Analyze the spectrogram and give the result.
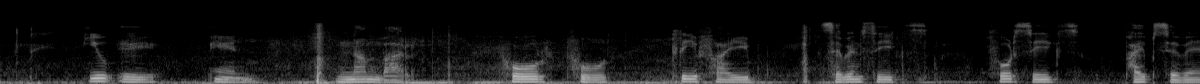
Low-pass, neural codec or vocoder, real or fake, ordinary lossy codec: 7.2 kHz; codec, 16 kHz, 2 kbps, X-Codec, WavLM features, trained on Multilingual LibriSpeech; fake; none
